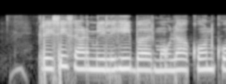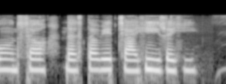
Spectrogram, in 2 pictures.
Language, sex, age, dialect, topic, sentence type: Chhattisgarhi, female, 18-24, Western/Budati/Khatahi, banking, question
